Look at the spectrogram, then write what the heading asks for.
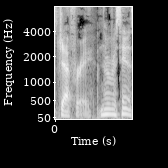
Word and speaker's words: Geoffrey: Well, it's spelled Geoffrey, but it's Jeffrey.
